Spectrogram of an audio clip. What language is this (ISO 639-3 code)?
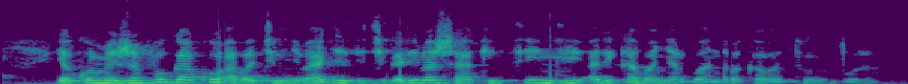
kin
